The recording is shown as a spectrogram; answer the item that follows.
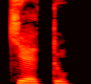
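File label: "chietu", female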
